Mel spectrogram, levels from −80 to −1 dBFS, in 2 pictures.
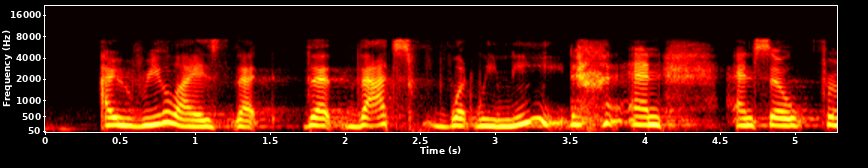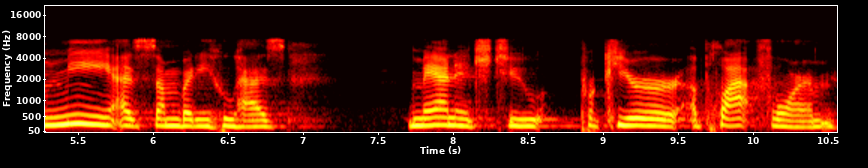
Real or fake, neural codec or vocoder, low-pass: real; none; 7.2 kHz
